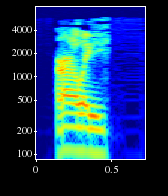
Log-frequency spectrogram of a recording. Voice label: "early", English; adjectives

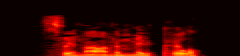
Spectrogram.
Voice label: "synonymical", English; adjectives

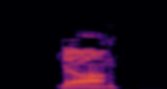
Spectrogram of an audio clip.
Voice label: "young", english; adjectives

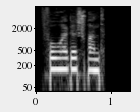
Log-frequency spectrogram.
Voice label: "vorgespannt", German; adjectives

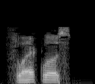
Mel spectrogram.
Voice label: "fleckless", english; adjectives

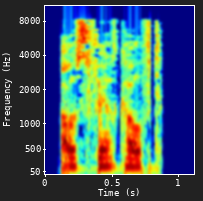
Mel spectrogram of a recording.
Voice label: "ausverkauft", German; adjectives

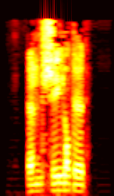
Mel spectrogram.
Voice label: "unshielded", english; adjectives

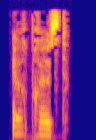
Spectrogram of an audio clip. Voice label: "erpresst", German; adjectives

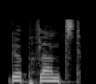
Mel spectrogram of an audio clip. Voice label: "gepflanzt", German; adjectives

